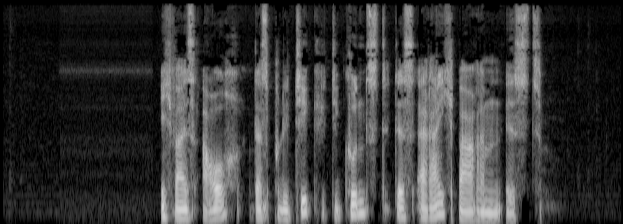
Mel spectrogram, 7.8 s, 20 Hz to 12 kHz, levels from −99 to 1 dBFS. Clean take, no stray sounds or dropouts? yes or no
yes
